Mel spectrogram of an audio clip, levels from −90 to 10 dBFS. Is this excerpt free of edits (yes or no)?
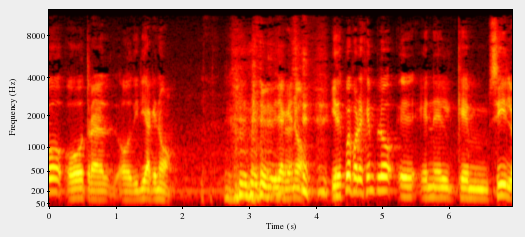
yes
